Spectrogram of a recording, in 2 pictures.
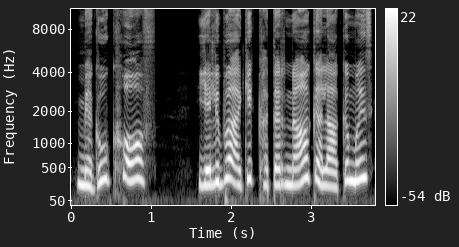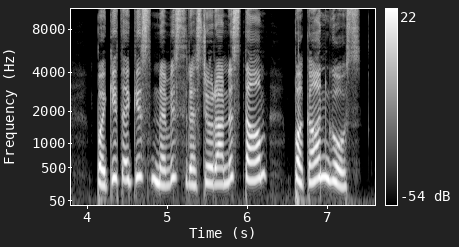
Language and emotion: Kashmiri, fearful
